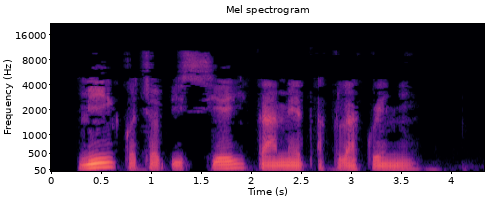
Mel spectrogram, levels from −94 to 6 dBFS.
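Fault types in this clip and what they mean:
Channels drifting apart: the inter-channel delay slides to about a tenth of a millisecond, so summed notches sweep slowly, unlike the fixed comb of a constant offset.
Transcoding between lossy codecs: nothing above 11.4 kHz, with layered, mismatched smearing and warble, likely from several low-bitrate codecs in series, unlike the single, uniform texture of one codec.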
